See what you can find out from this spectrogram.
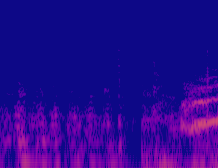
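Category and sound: animal, cat meowing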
